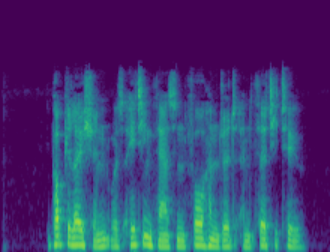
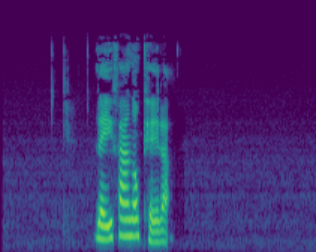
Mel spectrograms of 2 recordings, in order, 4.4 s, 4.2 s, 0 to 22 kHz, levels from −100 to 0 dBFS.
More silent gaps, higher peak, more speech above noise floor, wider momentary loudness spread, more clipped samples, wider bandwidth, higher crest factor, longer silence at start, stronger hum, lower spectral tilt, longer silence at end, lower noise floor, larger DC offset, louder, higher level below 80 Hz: neither; about the same, -4 dBFS vs -6 dBFS; first, 58 dB vs 50 dB; second, 8 LU vs 14 LU; neither; second, 7.2 kHz vs 11.5 kHz; about the same, 20 dB vs 20 dB; second, 0.65 s vs 1.3 s; neither; first, -7 dB/octave vs -4.5 dB/octave; second, 0.35 s vs 1.95 s; first, -81 dBFS vs -70 dBFS; neither; about the same, -24 LUFS vs -22 LUFS; first, -54 dBFS vs -80 dBFS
